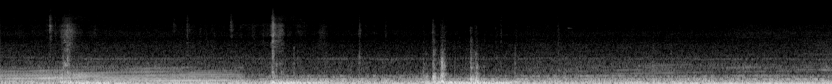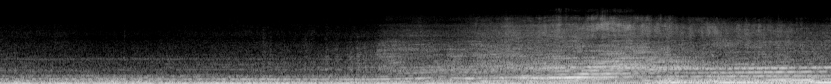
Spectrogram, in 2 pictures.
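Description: BMW E36 3 Series engine heard from inside the cabin: a throttle blip with rising pitch at the start, then a steady engine note while the car waits, with a few short clicks in the first five seconds. About twelve seconds in the engine revs up as the car launches, its pitch climbing, with road and wind noise building.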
